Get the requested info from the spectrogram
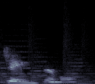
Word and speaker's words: Demmel: It's James Demmel. Um, how are you doing today, James? – I'm doing great, especially because you pronounced my last name perfectly.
